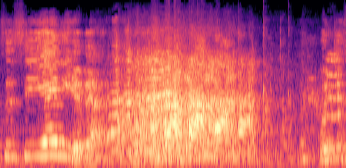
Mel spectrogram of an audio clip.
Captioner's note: crowd laughing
